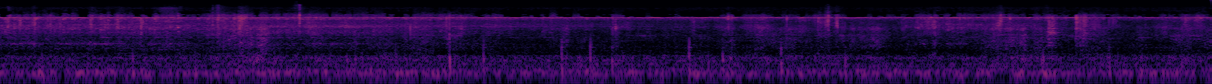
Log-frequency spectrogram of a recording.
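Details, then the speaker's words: Hot water boiler heating zone tested after replacing leaking pinholed expansion tank with new Extrol tank: steady low rumble without gurgling, banging or surging, a little more air noted; normal running. "The zone sounds good. There was a little bit more air."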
